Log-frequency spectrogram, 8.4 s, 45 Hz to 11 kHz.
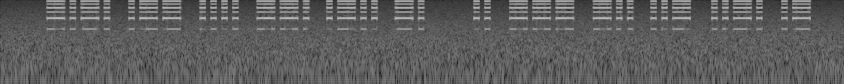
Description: Morse code, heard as a high beeper, hand-sent with a paddle, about 22 wpm, 3250 Hz. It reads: CWHGLN IODUFA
